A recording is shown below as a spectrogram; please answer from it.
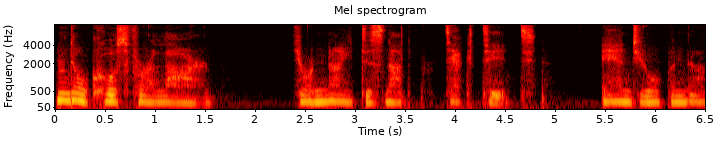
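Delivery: low, hushed whisper under the breath. Explaining chess moves to viewers, suddenly dropping into a whisper. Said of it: "I don't know why I'm whispering".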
